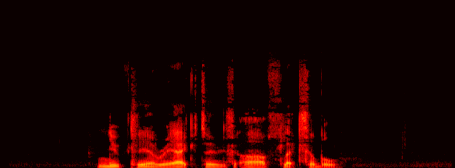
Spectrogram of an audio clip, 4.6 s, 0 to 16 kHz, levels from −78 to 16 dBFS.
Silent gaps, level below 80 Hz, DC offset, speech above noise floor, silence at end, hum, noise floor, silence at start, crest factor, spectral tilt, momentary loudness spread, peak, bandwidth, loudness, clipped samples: none; -56 dBFS; under 0.1%; 44 dB; 1.2 s; none; -71 dBFS; 1 s; 22 dB; -6 dB/octave; 9 LU; -8 dBFS; 10.5 kHz; -28 LUFS; under 0.1%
